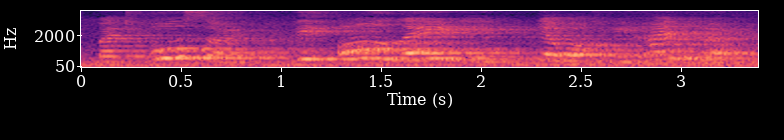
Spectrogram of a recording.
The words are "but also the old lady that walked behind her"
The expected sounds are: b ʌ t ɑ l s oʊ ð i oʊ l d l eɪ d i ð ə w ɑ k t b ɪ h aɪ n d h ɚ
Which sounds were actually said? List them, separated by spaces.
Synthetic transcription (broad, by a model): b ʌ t ɑ l s oʊ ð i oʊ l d l eɪ d i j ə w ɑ t b ɪ h aɪ n d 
